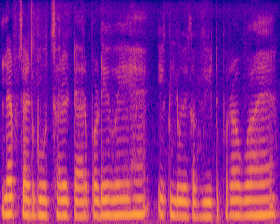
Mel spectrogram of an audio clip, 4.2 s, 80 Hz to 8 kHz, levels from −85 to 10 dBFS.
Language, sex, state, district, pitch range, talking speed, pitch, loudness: Hindi, female, Uttar Pradesh, Shamli, 195-205 Hz, 215 wpm, 200 Hz, -16 LUFS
